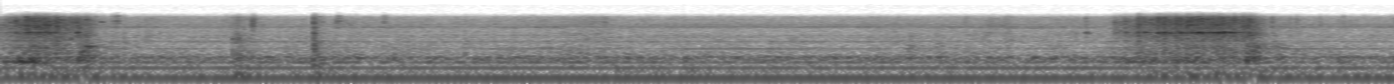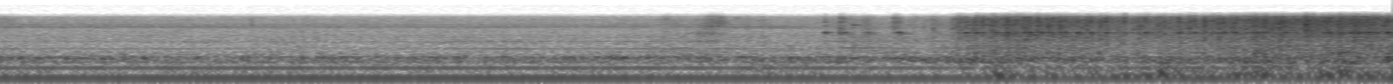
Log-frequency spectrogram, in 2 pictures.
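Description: A sewing machine stitches folded fabric for a garment, its steady mechanical hum running throughout with two louder bursts of fast stitching, close and alone with no voices.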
